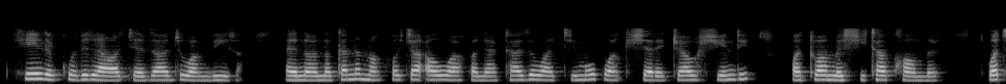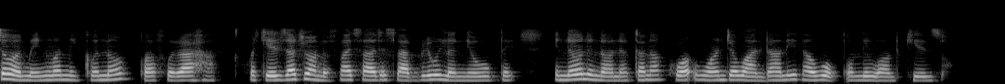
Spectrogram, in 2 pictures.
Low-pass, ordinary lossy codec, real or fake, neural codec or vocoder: 5.4 kHz; MP3, 32 kbps; fake; codec, 16 kHz, 0.5 kbps, FunCodec, trained on LibriTTS, 25 frames a second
